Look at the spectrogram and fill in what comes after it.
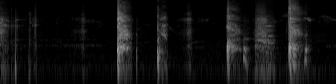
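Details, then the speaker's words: Coughing challenge on a rooftop by an adult with a real cough from a cold, throat burning and breath catching: a run of harsh, wet-sounding coughs with short pauses between them. "এমনিতেই ঠান্ডা লেগে গেছে কাশি হচ্ছে কাশি হচ্ছে"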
